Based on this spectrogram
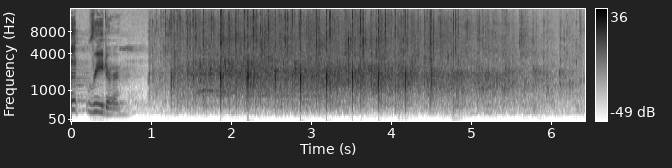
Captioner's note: applause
